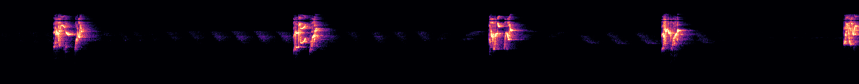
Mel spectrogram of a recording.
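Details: Female lovebird lure call, used by keepers to make another lovebird answer with long trills: single loud harsh screeches repeated every two seconds or so, with faint quick chittering notes between them.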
